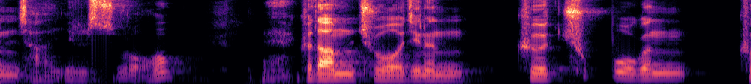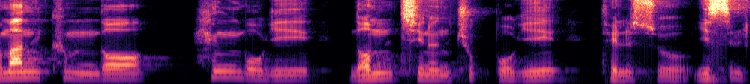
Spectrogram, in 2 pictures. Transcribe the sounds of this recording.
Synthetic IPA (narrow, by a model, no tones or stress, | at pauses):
nd͡ʑaiɭs͈uɾo̰ | jḛkɯdaɯmt͡ɕuʌd͡ʑinɯn | kɯt͡ɕʰuk̚p͈oɡɯn | kɯmankʰɯmdʌ | heŋboɡi | nʌmt͡ɕʰinɯnt͡ɕʰuk̚p͈oɡitwe̞ɭs͈uis͈ɯɭt͡ɕ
